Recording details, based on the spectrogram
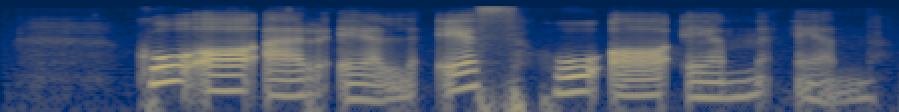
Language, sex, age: Swedish, female, 53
